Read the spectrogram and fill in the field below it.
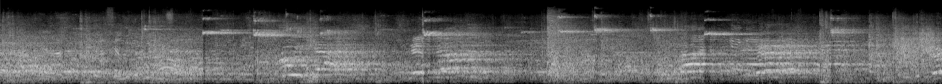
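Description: Young men shout and call out to one another in an echoing hall.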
